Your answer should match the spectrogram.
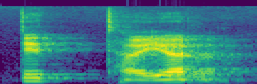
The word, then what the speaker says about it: तित्थयर: गाथा क्रमांक 126 उच्चारण तित्थयर आधा त थ तित्थयर गणराय गणराय अब्भुदय तित्थयर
